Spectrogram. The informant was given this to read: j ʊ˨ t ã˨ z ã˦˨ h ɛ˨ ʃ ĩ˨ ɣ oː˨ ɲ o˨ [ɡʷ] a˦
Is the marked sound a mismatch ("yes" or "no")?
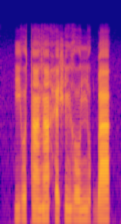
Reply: yes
